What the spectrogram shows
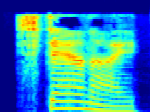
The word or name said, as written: stannite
